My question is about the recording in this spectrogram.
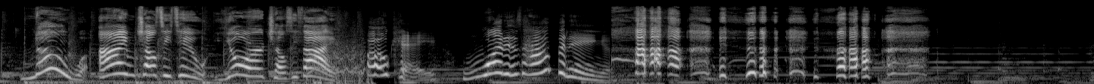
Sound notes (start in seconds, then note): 3.1 record scratches; 6.1 Chelsea laughing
